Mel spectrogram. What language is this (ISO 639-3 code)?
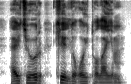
kaz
